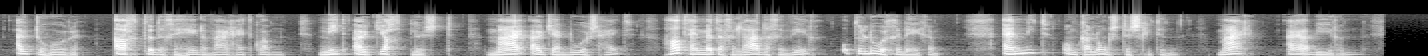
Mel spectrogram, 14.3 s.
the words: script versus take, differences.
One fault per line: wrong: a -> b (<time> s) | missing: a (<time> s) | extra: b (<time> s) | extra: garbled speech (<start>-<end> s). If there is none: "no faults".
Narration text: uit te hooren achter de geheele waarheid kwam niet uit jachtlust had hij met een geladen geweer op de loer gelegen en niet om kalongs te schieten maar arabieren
extra: maar uit jaloerschheid (4.8 s)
